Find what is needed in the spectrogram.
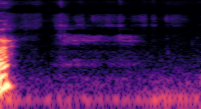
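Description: A man's voice trailing off at the very start, then near silence with only faint room tone for the rest of the time.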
